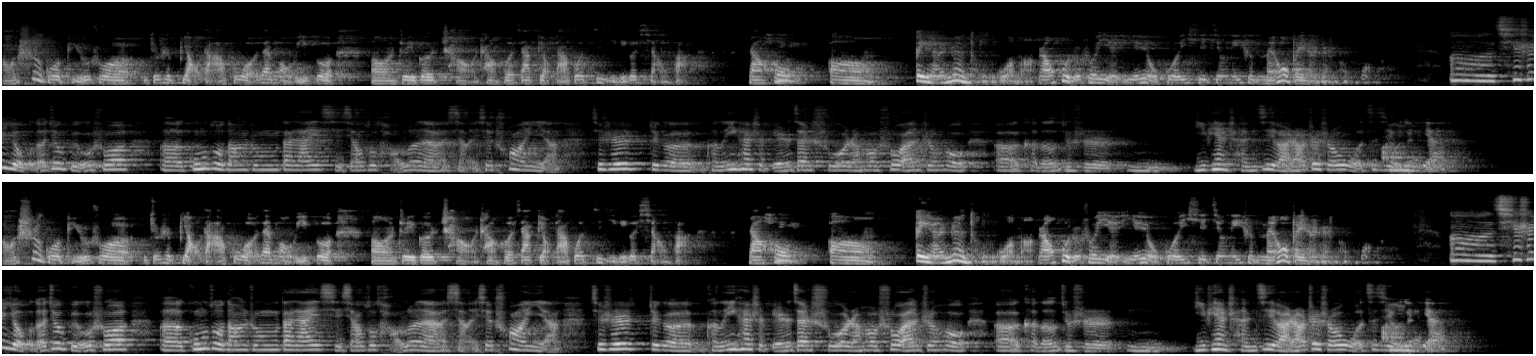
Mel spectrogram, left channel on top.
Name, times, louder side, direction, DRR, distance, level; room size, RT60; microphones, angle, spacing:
voice 1, 0.0-6.9 7.5-7.9 8.3-8.8 9.1-13.7 29.1-29.8, right 3 dB, 85° right, 8 dB, 2.1 m, -22 dB
voice 2, 14.5-29.8, right 3 dB, 55° right, 4 dB, 1.9 m, -24 dB
23.5 x 19.5 x 8.4 m, 0.79 s
head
